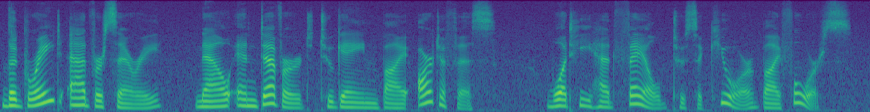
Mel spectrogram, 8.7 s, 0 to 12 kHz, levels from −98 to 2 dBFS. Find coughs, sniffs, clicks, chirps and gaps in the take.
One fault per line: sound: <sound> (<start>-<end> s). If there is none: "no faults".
no faults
